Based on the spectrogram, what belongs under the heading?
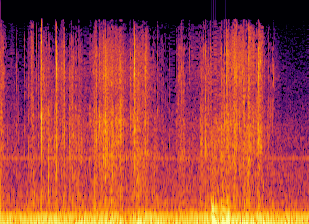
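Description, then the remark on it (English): Someone unwraps a large piece of gum from a vending machine, the wrapper giving off a steady run of soft, crisp crinkles and rustles over a low background hum, with no talking. “This is a piece of gum.”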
